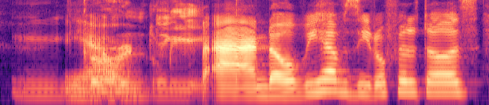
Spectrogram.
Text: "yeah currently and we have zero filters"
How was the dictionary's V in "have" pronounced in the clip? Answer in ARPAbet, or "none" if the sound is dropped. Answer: V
